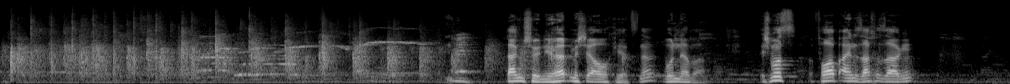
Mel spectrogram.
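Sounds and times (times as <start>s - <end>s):
audience applause: 0.0s - 5.6s
speech: 5.1s - 9.2s.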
